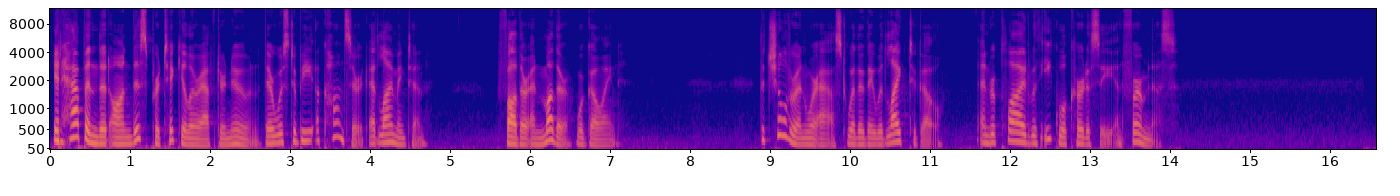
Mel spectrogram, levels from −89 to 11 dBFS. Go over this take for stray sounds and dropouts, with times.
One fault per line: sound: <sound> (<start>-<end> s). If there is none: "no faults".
no faults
